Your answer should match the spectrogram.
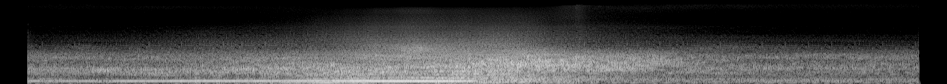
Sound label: the sound effect of a, mountain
